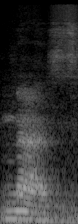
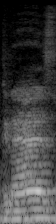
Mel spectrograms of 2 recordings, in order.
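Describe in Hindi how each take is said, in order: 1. यह शब्द n की आवाज़ से शुरू होता है। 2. यह शब्द g की आवाज़ से शुरू होता है। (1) "यहाँ पे जी को साइलेंट करके बोलते हैं" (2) "ग्रैस बोल दीजिएगा तो गलत हो जाएगा"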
